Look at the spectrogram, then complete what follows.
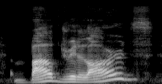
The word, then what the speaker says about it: Baudrillard: Jean Baudrillard's. You don't pronounce the L's. Baudrillard.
